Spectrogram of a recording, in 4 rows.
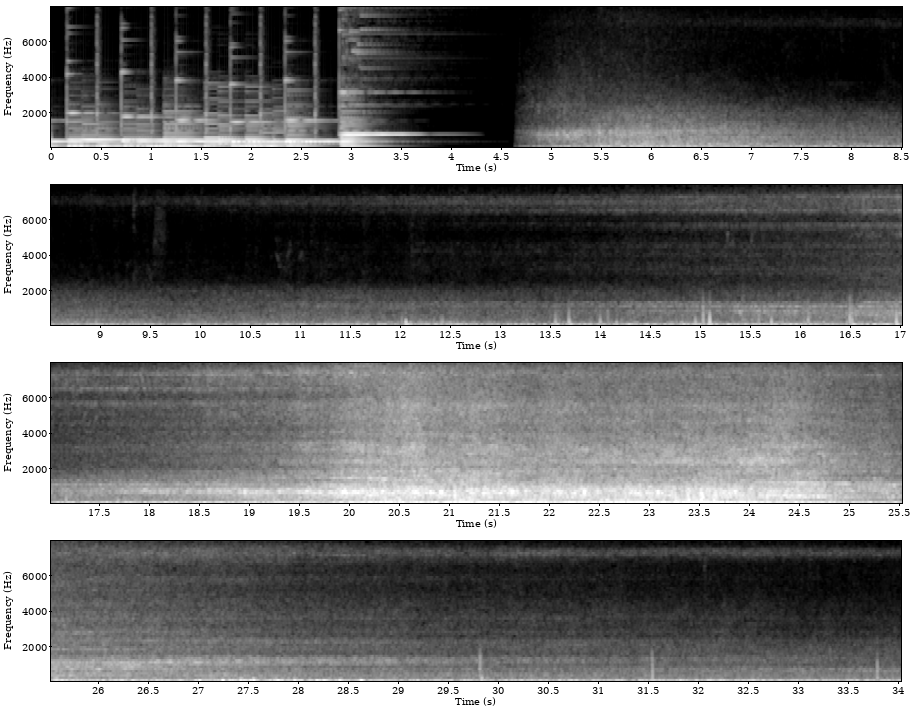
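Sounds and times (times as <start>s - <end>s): electric train passing: 4.7s - 9.2s, 12.7s - 34.0s.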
